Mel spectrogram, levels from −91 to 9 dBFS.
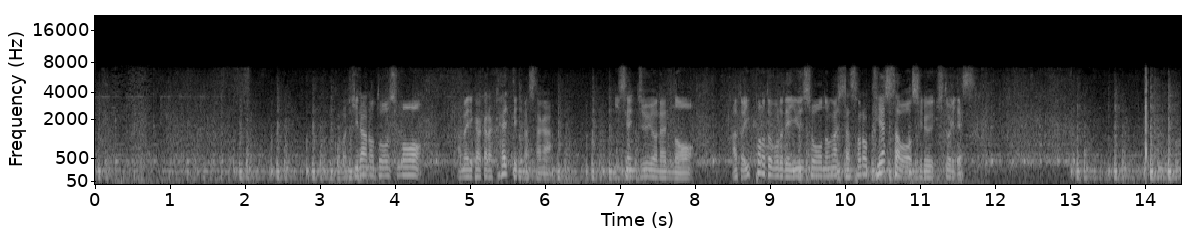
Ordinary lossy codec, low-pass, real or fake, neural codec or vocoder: Opus, 24 kbps; 7.2 kHz; real; none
